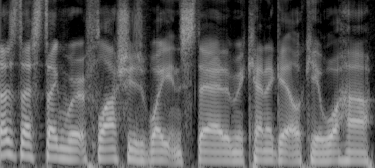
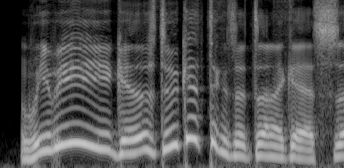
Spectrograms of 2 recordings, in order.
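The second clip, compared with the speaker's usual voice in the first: terrible, pitched-up, put-on French accent; 11 semitones higher than usual. Recapping a show episode, quoting Frenchie's line: bad Frenchie French accent. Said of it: "about as good as his French accent, which is to say, equally terrible".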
